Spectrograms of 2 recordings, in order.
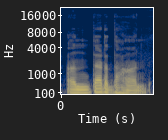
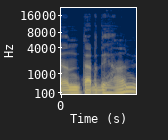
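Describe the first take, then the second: First: अंतर्धान with plain धा, no y glide; the word अंतर्धान, dhaan without a y; right form with dh. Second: अंतर्ध्यान with ध्या, a y glide after dh; the word अंतर्ध्यान, dhyaan with a y; wrong form with dhy. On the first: Teacher giving students the correct form, plain धा. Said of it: "अंतर्धान ये सही होता है". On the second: Teacher showing students the common wrong form, ध्या with y. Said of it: "लेकिन वो गलत होता है". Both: Shown as a demonstration.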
